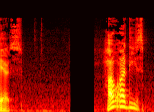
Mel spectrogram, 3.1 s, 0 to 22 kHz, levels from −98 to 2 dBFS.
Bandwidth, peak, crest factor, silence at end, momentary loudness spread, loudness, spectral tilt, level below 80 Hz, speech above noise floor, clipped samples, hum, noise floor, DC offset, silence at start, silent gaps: 11.5 kHz; -2 dBFS; 22 dB; 0.25 s; 20 LU; -20 LUFS; -5.5 dB/octave; -44 dBFS; 35 dB; under 0.1%; none; -55 dBFS; under 0.1%; 0 s; 1.41-1.88 s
